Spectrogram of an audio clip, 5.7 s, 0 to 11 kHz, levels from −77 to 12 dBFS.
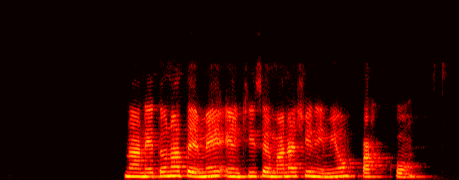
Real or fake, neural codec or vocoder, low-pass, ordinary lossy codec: real; none; 7.2 kHz; Opus, 16 kbps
